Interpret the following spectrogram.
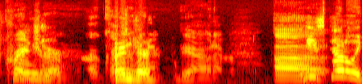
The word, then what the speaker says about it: Cringer: No, it's Cringer.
